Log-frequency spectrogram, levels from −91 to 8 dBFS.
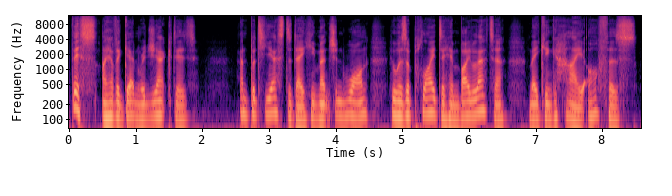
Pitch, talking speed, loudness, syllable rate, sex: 105 Hz, 145 wpm, -20 LUFS, 4.7 syllables/s, male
